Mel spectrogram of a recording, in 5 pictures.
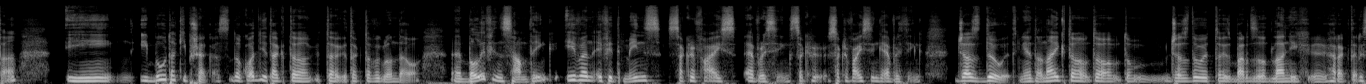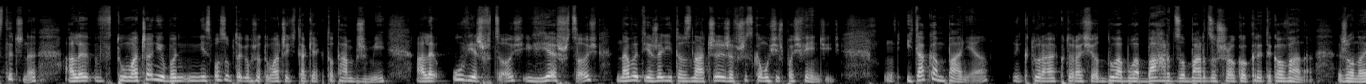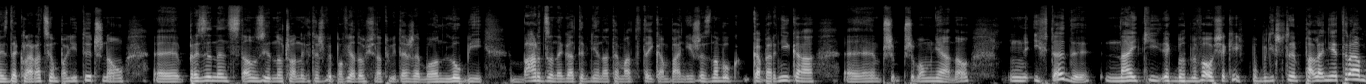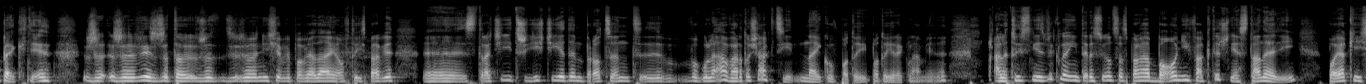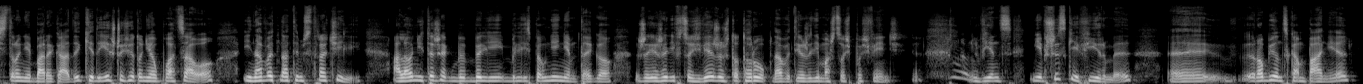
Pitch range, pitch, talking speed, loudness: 150-175 Hz, 160 Hz, 175 wpm, -22 LUFS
